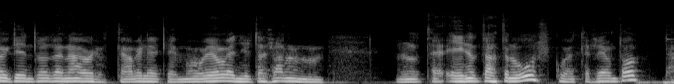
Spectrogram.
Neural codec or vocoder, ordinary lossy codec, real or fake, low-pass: codec, 44.1 kHz, 3.4 kbps, Pupu-Codec; none; fake; 14.4 kHz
